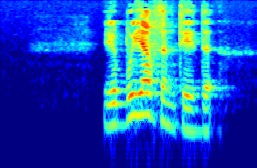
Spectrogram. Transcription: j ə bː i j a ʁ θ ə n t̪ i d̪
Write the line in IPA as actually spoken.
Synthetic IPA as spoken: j ə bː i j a ʁ θ ə n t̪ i d̪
